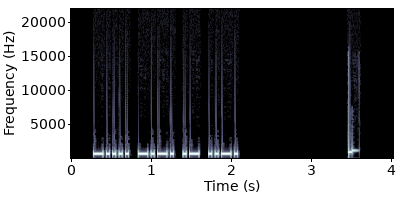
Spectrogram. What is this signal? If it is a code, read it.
Morse code, heard as a keyed tone, about 27 wpm, 700 Hz. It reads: 6CAF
